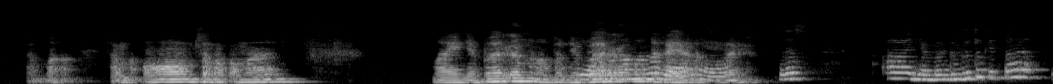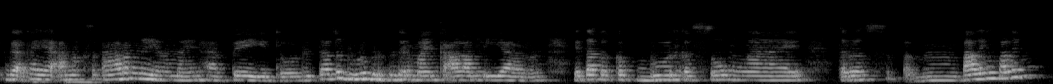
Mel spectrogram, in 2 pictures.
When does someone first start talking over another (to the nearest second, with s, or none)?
6 s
